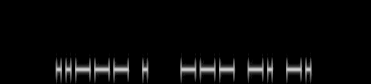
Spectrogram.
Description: Morse code, heard as a keyed tone, about 25 wpm, 700 Hz. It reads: 2E ONN
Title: Field Day Exchanges Encore - 25wpm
